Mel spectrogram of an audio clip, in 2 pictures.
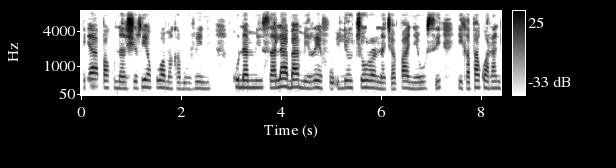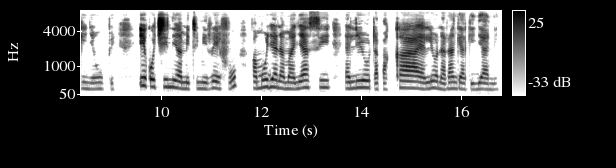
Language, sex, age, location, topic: Swahili, female, 25-35, Mombasa, government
